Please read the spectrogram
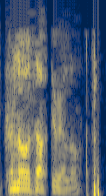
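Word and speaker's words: Kanoa-Doctorello: Like D-O-C-T-O-R. – D-O-C. – And then after doctor, it's E-L-L-O. – Okay. Kanoa doctor. How do you say that? Ello? – Rello. – Okay. – Yeah. Kanoa doctor Ello.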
